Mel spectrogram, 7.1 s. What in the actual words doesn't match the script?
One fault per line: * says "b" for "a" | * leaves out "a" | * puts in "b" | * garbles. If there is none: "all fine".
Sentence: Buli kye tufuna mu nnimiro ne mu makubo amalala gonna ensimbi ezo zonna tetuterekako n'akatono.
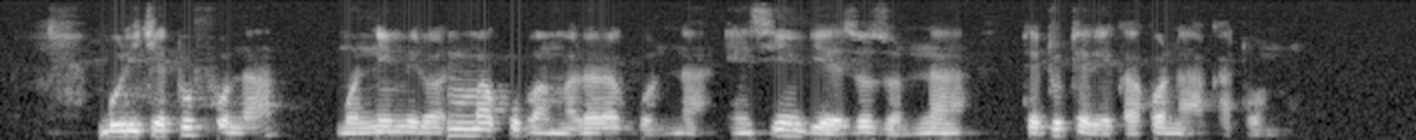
* leaves out "ne"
